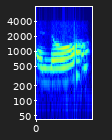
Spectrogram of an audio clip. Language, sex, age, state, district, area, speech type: Nepali, female, 18-30, West Bengal, Darjeeling, urban, conversation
